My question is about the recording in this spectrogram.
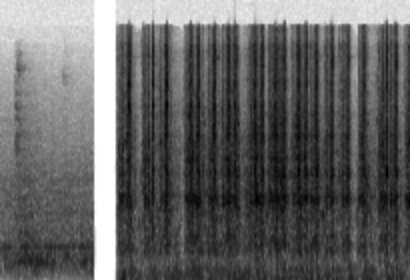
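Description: Typewriter sound effect: a fast run of sharp key clicks, about seven or eight a second, starting about a second in after a moment of dead silence.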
